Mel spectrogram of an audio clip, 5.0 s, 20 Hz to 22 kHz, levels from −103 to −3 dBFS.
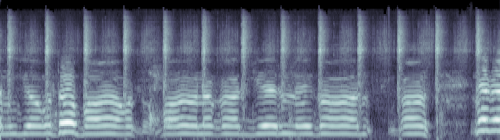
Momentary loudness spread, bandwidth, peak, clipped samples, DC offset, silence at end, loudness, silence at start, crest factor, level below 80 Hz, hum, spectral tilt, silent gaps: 11 LU; 16.5 kHz; -4 dBFS; under 0.1%; under 0.1%; 0 s; -19 LUFS; 0 s; 16 dB; -60 dBFS; none; -1.5 dB/octave; none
